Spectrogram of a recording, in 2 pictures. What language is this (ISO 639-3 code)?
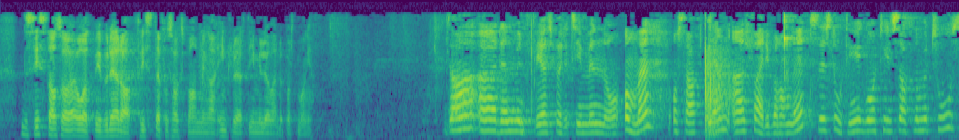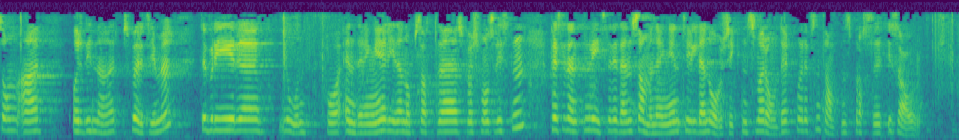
nor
